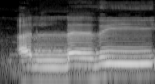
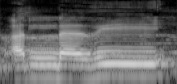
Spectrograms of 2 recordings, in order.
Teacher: Huruf zal bukan. Huruf zal tidak boleh dibaca tebal atau ditekan, tidak boleh.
